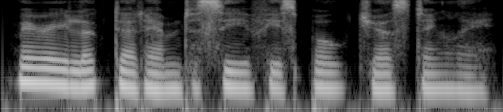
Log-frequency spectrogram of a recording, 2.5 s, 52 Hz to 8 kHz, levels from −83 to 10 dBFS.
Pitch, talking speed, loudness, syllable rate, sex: 160 Hz, 240 wpm, -20 LUFS, 6.4 syllables/s, female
